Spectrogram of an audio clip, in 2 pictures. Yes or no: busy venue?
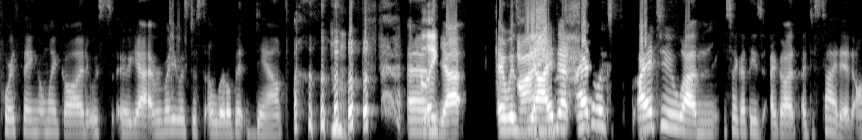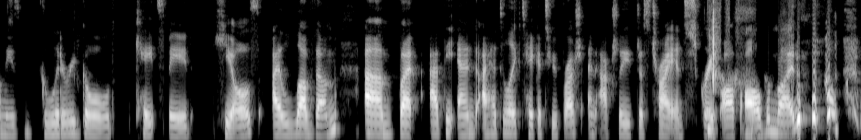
no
